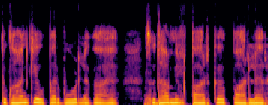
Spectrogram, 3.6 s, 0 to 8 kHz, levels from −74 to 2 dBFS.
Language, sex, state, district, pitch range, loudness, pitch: Hindi, female, Bihar, Vaishali, 205-230 Hz, -12 LUFS, 215 Hz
